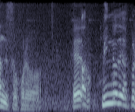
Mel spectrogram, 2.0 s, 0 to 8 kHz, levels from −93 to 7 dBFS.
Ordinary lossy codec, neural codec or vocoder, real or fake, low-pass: none; none; real; 7.2 kHz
